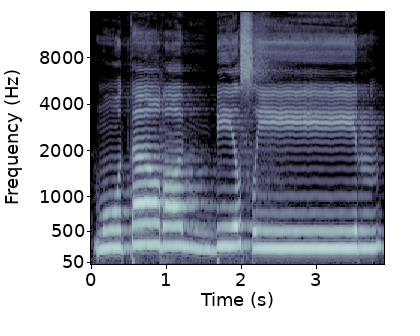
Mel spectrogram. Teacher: Huruf ro dibaca secara tafkhim karena barisnya di atas yaitu baris fathah. Bacanya roho dibaca dengan tebal.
